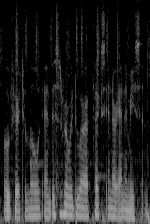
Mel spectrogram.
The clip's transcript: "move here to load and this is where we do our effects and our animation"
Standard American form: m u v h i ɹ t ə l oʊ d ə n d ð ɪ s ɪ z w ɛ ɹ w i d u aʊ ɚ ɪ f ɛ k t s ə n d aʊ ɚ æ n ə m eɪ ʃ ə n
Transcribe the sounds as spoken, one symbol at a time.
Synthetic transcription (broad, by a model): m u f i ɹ t ə l oʊ d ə n ð ɪ s ɪ z w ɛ ɹ w i d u aʊ ɚ ɪ f ɛ k t s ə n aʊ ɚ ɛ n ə m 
